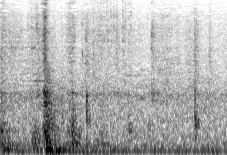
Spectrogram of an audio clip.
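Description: Handsaw starting a cut in a timber plank: a few short strokes about half a second in, over a steady low hum.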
